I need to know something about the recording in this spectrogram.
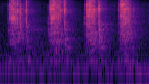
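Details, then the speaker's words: Ratchet after being reassembled and tightened, where a spring lacking backup or play was suspected: crisp, evenly spaced clicks about three per second, each a sharp little burst; the pawl now works as it should. "Sounds like a ratchet."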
